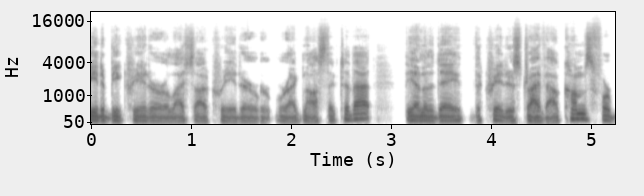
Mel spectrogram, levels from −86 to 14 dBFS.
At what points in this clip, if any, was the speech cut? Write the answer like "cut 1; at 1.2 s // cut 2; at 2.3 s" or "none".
cut 1; at 1.7 s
